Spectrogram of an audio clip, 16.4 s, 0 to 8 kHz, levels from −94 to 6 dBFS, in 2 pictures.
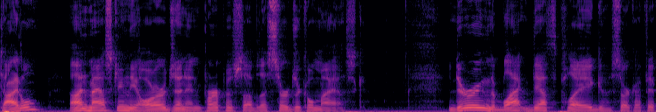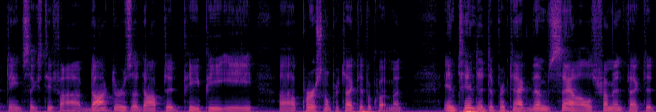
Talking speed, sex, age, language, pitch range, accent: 110 wpm, male, 50-69, English, 80-115 Hz, American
